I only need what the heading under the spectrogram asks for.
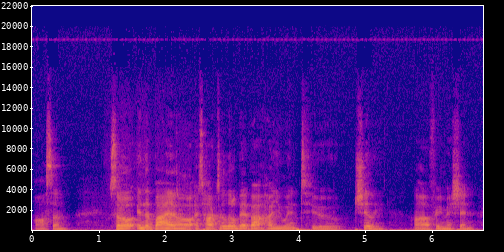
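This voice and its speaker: A man's voice: fairly low pitch, level tone, moderate pace. A man hosting a casual podcast interview, upbeat and enthusiastic, sharing one microphone with his guest. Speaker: podcast host. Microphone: single shared microphone.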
